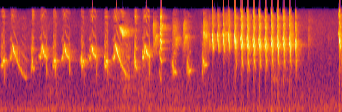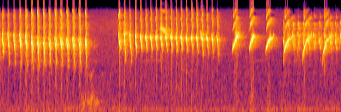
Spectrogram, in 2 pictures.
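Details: Long-tailed shrike starting with quick, looping slurred whistles, then long grating buzzy rattles separated by brief pauses. It ends with sharp high sweeps.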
